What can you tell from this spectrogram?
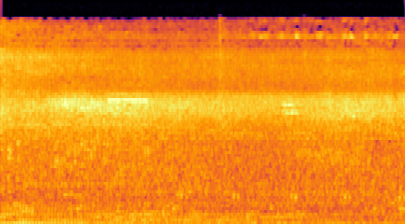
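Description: A motor vehicle engine running steadily, with street traffic noise, slowly growing fainter.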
